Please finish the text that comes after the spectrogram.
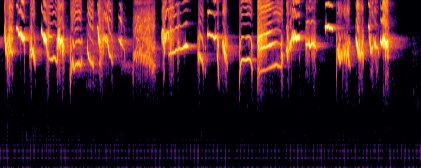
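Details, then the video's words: A black-throated canary sings a lively, varied warble of sharp high chirps, down-slurred whistles and a short buzzy rattle, notes tumbling quickly one after another before stopping at the end; faint low hum underneath. "黑喉硯Black-throated canary"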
